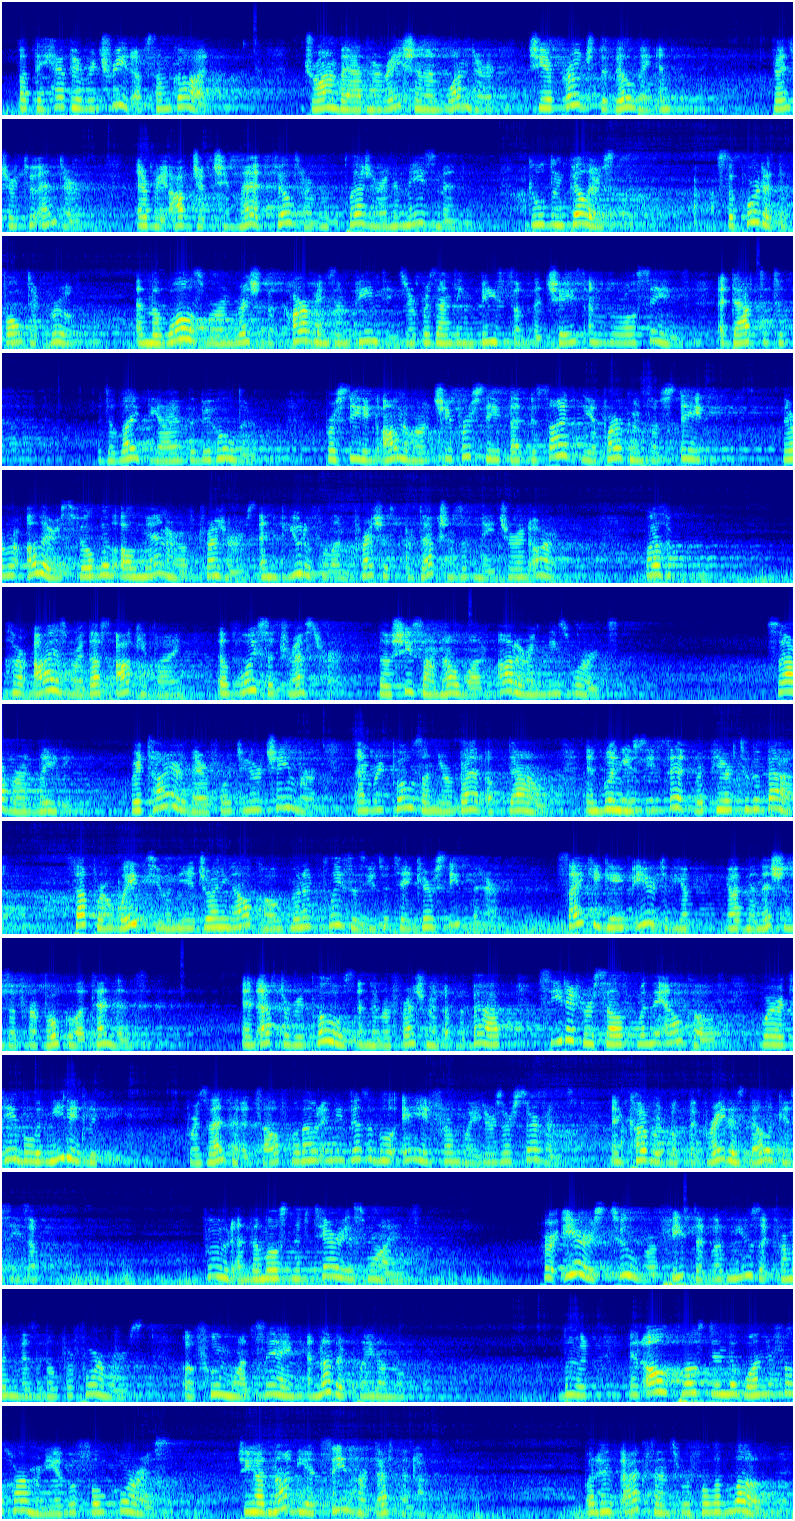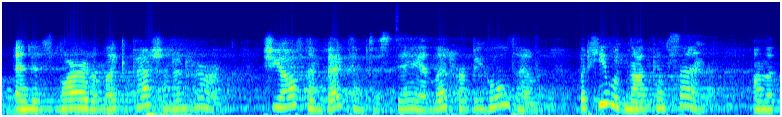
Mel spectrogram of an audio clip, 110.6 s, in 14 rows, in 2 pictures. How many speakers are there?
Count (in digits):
1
